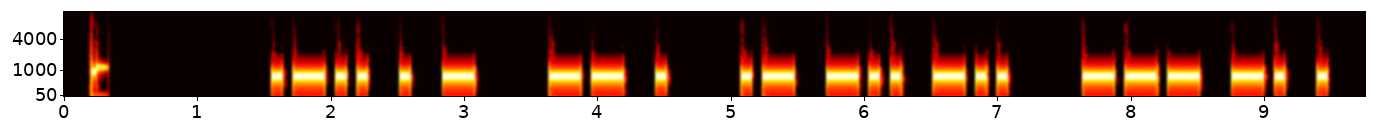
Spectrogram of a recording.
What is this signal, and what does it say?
Morse code, heard as a keyed tone, about 15 wpm, 700 Hz. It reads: LET ME ADD ONE
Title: Sentences from Top 1000 Words - Review Part 1 - 15wpm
